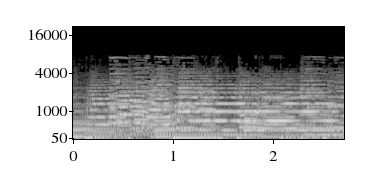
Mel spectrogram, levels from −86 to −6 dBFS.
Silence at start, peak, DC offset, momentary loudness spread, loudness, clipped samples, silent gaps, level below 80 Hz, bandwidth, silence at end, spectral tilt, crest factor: 0 s; -6 dBFS; under 0.1%; 2 LU; -20 LUFS; under 0.1%; none; -30 dBFS; 8 kHz; 0 s; -4.5 dB/octave; 12 dB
